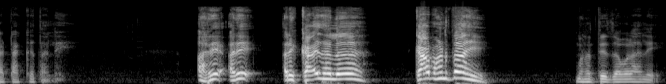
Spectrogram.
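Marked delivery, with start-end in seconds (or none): 2.0-4.8 high, very loud intervention; urgent high-pitched questioning shout; alarmed shouting. A narrator's reading. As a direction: yell to break up a fight. Man runs up to a fight.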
